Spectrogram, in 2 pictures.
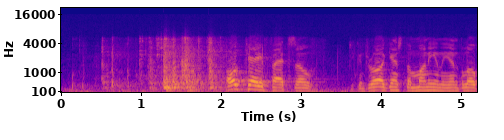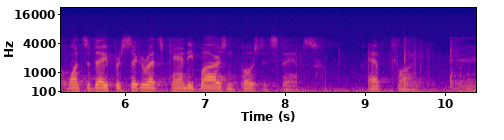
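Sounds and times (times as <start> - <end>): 
jail cell door slamming shut in a loud clang: 0.5 - 2.2
heavy jail cell door sliding with a grinding rattle: 0.5 - 2.4
speech: 2.1 - 10.3.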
